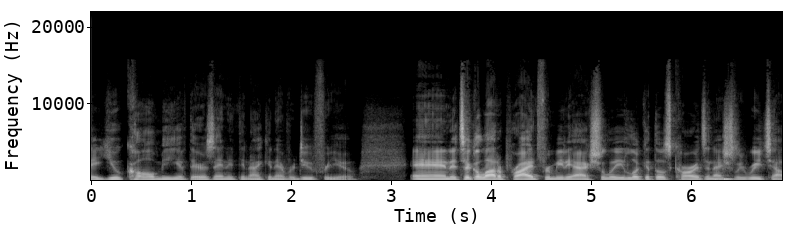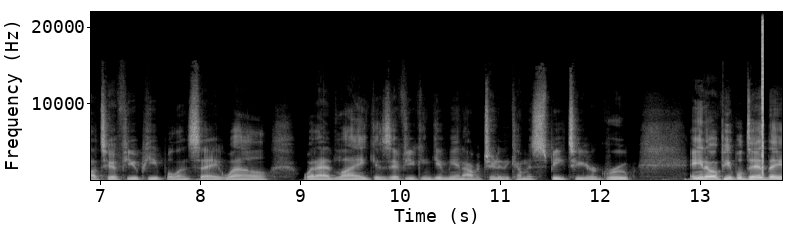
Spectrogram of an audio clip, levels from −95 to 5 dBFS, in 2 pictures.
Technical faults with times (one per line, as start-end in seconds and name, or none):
13.62 file tags played as audio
